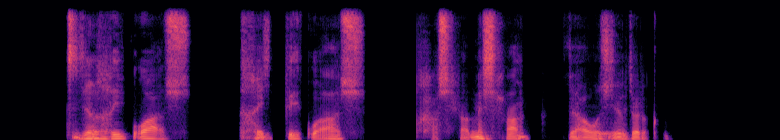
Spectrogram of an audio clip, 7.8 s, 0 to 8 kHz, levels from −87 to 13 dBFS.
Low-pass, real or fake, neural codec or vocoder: 7.2 kHz; fake; codec, 16 kHz, 1 kbps, FunCodec, trained on Chinese and English, 50 frames a second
